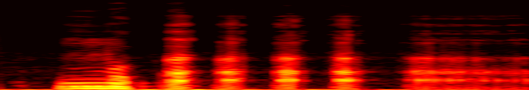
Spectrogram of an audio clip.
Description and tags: evil laughA
I MUST state i do not agree with/participate in/or condone actual animal harm, the mod is dark humour and the samples reflect that, i hope the samples may be of use to others (i have no idea in what context they would be but hay who knows!)
this one is another evil laugh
